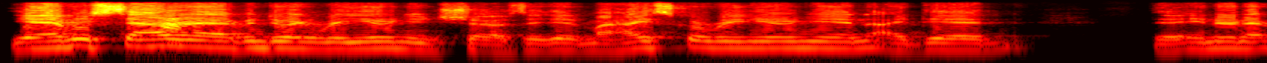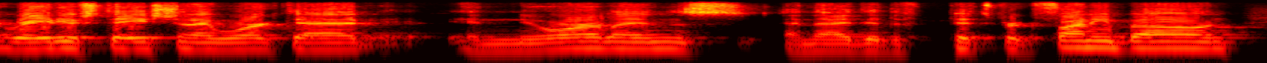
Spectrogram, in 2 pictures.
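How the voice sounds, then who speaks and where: A man of average pitch hosts an online show over a video call. He talks in a casual, conversational way, chatting with a group of guests. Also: steady tone, fast, fairly bright tone.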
